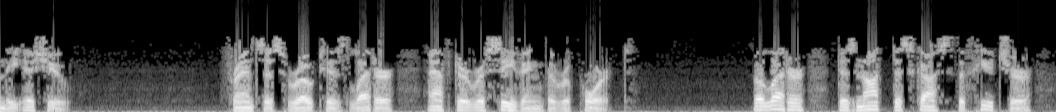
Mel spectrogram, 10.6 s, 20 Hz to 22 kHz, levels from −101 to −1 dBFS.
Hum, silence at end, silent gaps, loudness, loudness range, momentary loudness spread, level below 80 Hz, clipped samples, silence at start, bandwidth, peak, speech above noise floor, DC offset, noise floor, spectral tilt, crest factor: none; 0.25 s; none; -12 LUFS; 3 LU; 7 LU; -34 dBFS; 0.2%; 0 s; 6.2 kHz; 0 dBFS; 26 dB; under 0.1%; -38 dBFS; -8.5 dB/octave; 14 dB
